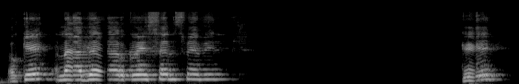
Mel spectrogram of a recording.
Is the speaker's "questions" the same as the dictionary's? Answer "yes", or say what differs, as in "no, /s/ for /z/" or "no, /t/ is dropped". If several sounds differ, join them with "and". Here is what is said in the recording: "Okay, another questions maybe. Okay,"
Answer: no, /tʃ/ is dropped and /s/ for /z/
